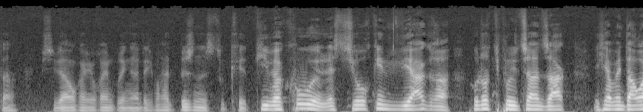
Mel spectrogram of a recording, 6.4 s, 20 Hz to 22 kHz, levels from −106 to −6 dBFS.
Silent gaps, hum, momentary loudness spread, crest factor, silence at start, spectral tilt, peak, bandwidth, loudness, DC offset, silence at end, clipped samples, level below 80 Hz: none; none; 15 LU; 18 dB; 0 s; -7 dB/octave; -8 dBFS; 16.5 kHz; -26 LUFS; under 0.1%; 0 s; under 0.1%; -52 dBFS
